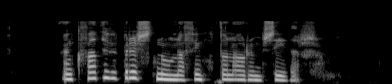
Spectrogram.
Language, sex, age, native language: Icelandic, female, 20-29, Icelandic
